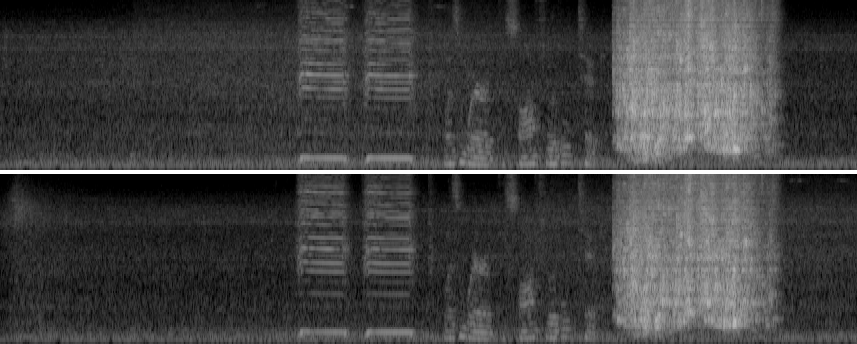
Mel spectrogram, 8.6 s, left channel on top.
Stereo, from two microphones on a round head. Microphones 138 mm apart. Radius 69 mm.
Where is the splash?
5° left (ahead or behind), 0.8 m.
